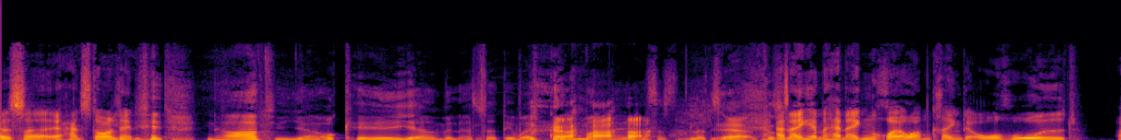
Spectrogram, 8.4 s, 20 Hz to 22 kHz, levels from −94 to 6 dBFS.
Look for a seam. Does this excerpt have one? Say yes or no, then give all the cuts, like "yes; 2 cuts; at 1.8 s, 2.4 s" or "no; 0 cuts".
yes; 1 cut; at 5.9 s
